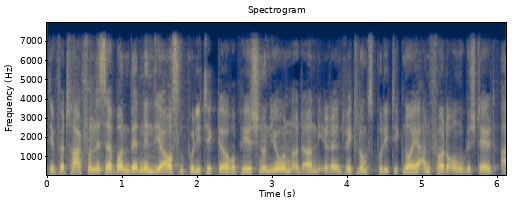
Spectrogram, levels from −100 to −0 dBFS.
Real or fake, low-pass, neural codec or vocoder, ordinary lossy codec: fake; 7.2 kHz; codec, 16 kHz, 1 kbps, X-Codec, WavLM features, trained on Multilingual LibriSpeech; none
